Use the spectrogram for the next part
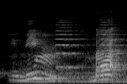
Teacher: bacaan nun mati atau tanwin tidak lagi dibaca sebagai Nun atau tanwin berubah menjadi huruf mim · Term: iqlab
